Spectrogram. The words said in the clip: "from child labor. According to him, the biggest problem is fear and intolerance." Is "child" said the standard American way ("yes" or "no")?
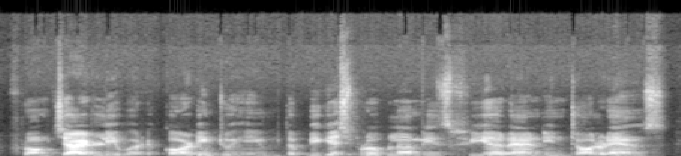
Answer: no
